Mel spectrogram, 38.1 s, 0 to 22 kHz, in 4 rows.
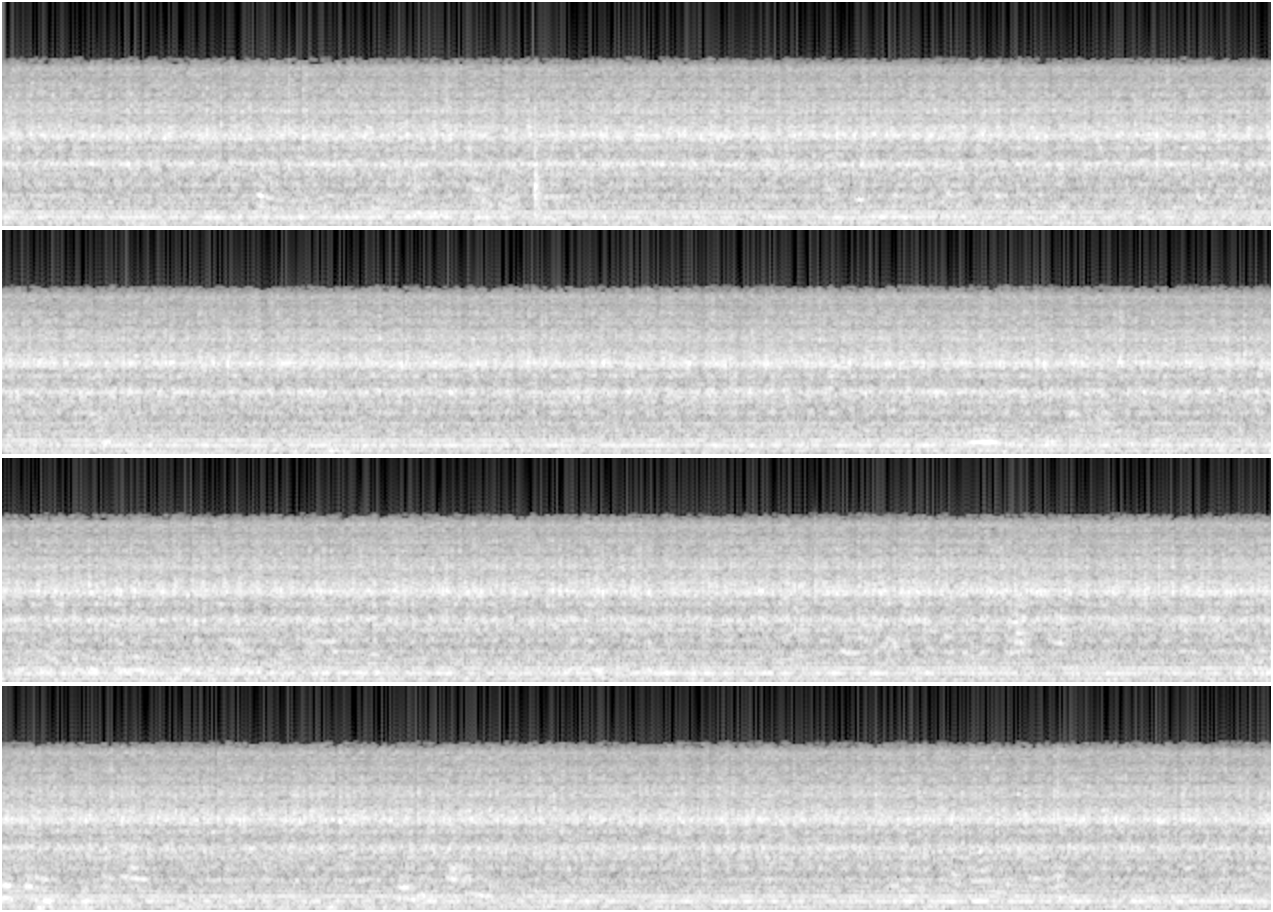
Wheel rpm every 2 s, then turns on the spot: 200, 200, 200, 200, 200, 200, 200, 200, 200, 200, 200, 200, 200, 200, 200, 200, 200, 200, 200.
none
